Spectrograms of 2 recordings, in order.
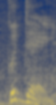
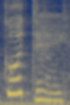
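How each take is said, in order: First: It is said in a natural reading voice. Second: It is said in a put-on feminine voice. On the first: "I'm just gonna read it" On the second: "I need a, a more feminine voice"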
